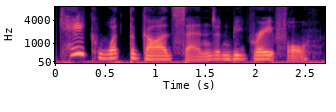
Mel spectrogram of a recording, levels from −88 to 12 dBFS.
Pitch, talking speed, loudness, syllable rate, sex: 160 Hz, 180 wpm, -16 LUFS, 4.1 syllables/s, female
